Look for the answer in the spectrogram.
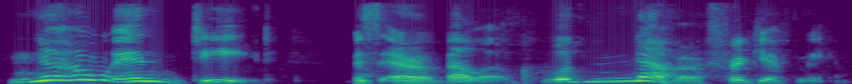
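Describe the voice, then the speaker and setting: A woman's voice: a little high, huge pitch swings, unhurried, a little mellow, breathy edge, no room sound, muffled recording, heavily acted. A woman voicing a proper, unflappable male English butler with formal, precise, reassuring speech in a storybook. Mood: indignant.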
